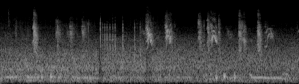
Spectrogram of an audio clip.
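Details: Several sparrows in blossoming cherry trees at a Tenmangu shrine, 1 April 2023, chirping busily in dense overlapping bursts of bright, clipped notes against low town noise.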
